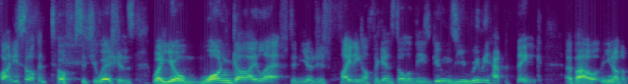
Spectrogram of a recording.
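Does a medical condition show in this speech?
No.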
